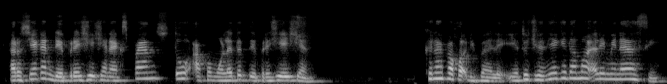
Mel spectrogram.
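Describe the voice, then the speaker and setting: A woman's voice: medium pitch, expressive, brisk, a little mellow. A woman with an Indonesian accent lecturing step by step in a didactic way, posing questions and answering them herself, with English technical terms mixed in. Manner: mixes English technical terms into her speech. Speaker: accounting lecturer. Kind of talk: online lecture explaining step by step.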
